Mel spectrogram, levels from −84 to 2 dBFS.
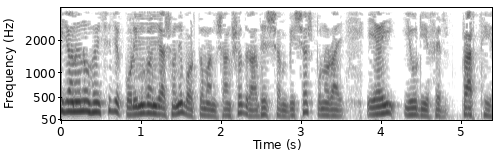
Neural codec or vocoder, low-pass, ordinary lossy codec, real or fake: none; 3.6 kHz; none; real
